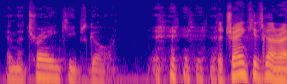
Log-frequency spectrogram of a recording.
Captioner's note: laughing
